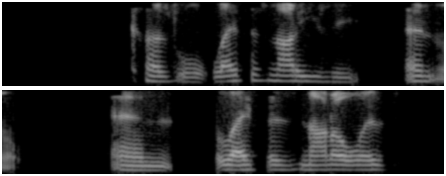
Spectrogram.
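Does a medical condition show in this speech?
Yes: cerebral palsy; past challenges speaking up.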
